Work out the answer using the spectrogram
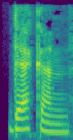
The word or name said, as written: decan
